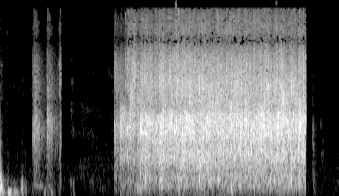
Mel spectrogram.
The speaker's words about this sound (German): Man darf nicht vergessen, den äh, Applaus auch zu zeigen, das ist ja sonst nicht fair.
